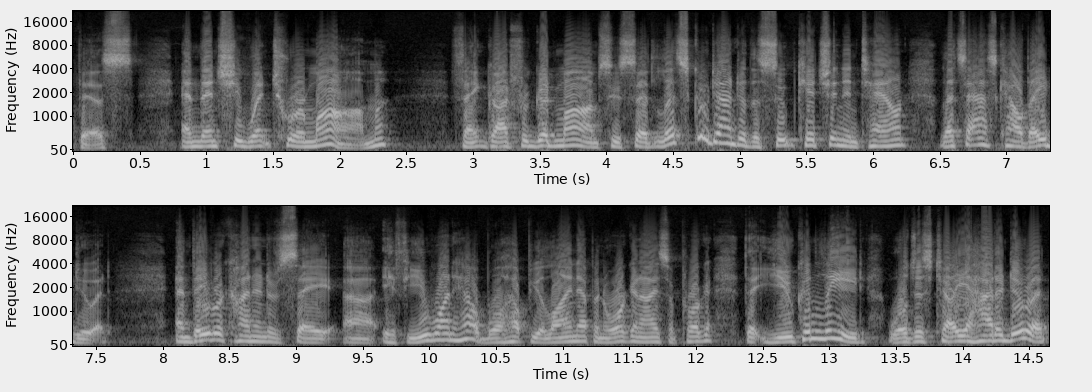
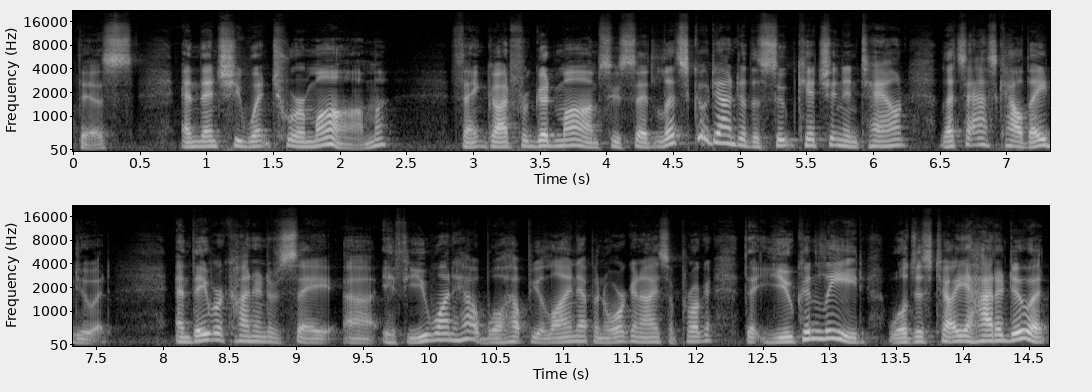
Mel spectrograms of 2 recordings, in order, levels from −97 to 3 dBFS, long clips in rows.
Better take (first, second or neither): second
